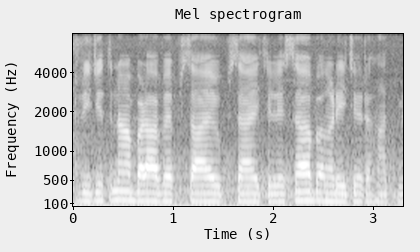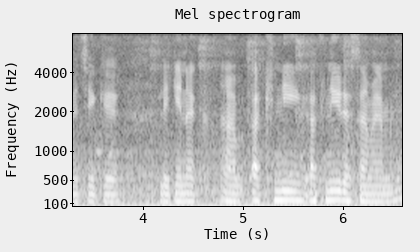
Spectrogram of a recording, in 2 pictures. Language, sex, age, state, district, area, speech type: Maithili, male, 30-45, Bihar, Purnia, rural, spontaneous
